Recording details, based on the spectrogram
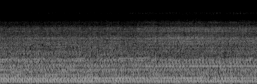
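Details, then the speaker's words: Triumph T90 on its first shakedown ride, in gear on the road: a steady engine note with an uneven flutter in the firing and no clean pull; the bike is fluttering, cause not yet known. "It was about here I noticed that the bike was fluttering."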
